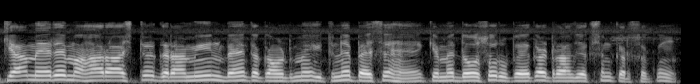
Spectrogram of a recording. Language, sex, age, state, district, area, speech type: Urdu, male, 30-45, Uttar Pradesh, Saharanpur, urban, read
